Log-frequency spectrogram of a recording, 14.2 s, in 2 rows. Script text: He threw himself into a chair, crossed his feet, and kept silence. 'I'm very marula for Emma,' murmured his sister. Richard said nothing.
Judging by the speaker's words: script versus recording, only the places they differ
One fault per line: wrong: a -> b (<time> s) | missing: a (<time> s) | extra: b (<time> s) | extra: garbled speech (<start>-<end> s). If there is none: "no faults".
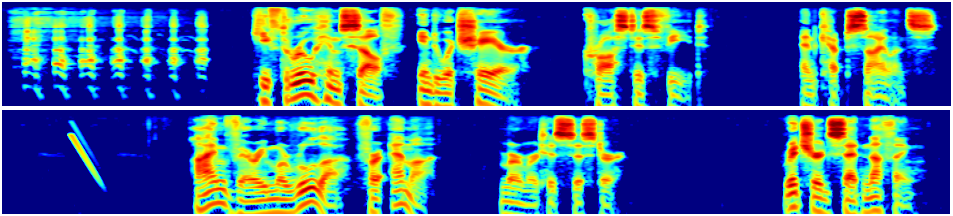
no faults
